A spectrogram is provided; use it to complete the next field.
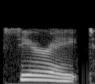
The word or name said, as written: cerate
